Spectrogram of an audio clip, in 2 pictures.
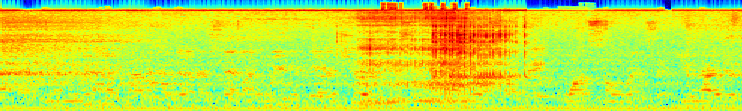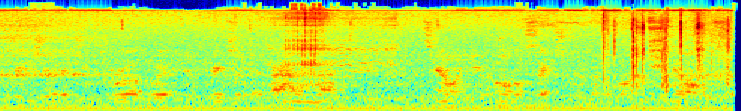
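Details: Affenpinscher dog snoring: rough, snorting snores from a small dog over a steady hum and faint background talk.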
